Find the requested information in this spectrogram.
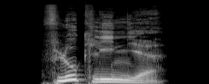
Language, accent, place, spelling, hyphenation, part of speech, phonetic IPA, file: German, Germany, Berlin, Fluglinie, Flug‧li‧nie, noun, [ˈfluːkˌliːni̯ə], De-Fluglinie.ogg
- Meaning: 1. route 2. airline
